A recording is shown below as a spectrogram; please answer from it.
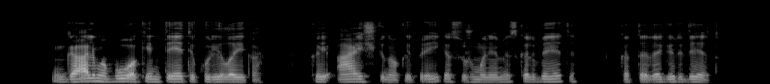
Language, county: Lithuanian, Panevėžys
